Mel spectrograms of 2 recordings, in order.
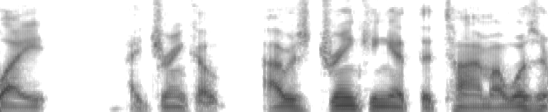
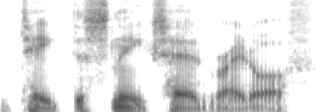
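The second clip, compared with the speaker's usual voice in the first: lower, softer, slow menace; 5 semitones lower, 6 dB quieter than usual. Retold or imitated. Ra gives advice, low and slow. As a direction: say it low and deadly. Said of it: "he goes".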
